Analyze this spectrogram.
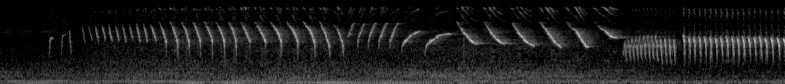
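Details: Aviary canary delivering chatty gacor song suitable for master training, a long accelerating series of rapid whistled sweeps that slows into clearer looping notes and ends in a steady buzzy trill.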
